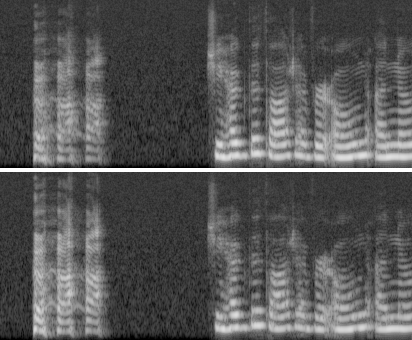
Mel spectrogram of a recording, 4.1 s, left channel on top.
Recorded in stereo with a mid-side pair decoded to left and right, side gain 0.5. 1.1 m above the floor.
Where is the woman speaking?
35° left, 1.1 m.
